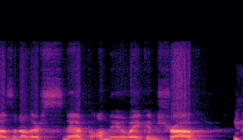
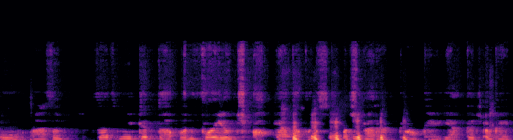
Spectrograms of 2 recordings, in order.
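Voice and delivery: whispered, breathy mumbling under the breath; 2 semitones higher, 7 dB quieter than usual. A character pruning an awakened shrub as it walks, muttering under his breath. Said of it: "he's kind of like muttering under his breath".

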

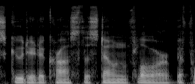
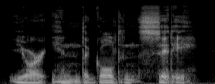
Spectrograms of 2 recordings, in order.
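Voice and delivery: put-on raspy, rasping old man's voice. Narrator reading a gray-haired man answering a question, rasping. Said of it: "he rasped".

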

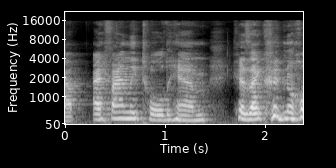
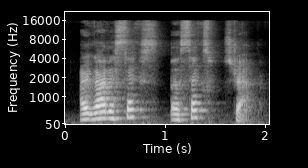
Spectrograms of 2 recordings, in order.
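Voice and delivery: put-on dead serious, stone-cold deadpan, no hint of joking; 3 semitones higher, 5 dB quieter than usual. Retelling telling a partner about a new strap, imitating own deadpan delivery. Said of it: "in my stone cold straight face".

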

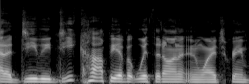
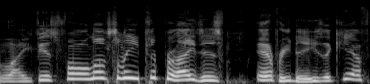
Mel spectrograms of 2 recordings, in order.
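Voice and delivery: high, swooping, sing-song dopey cartoon voice; 8 semitones higher than usual. Trying out voices in a group: Goofy voice. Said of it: "He turned into Goofy".

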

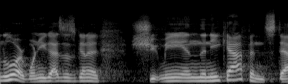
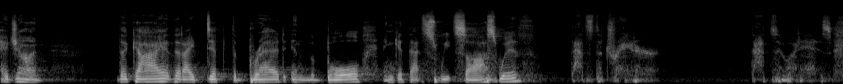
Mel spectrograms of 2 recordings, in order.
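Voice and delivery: soft, hushed, confiding whisper; 6 semitones lower, 5 dB quieter than usual. Retelling a scene at a table, imitating a whisper. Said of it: "Jesus turns to John and just whispers back".

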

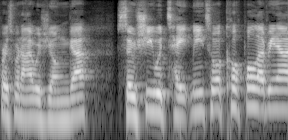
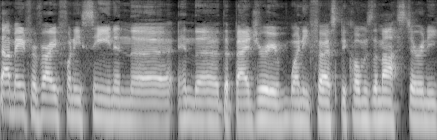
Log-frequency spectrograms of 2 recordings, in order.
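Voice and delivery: normal talking voice

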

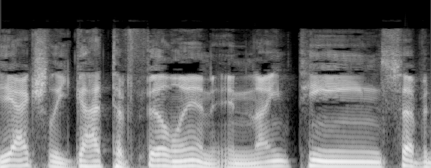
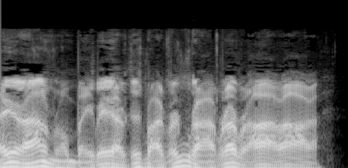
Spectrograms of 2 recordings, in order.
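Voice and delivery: slurred, mumbled top-forty radio DJ patter; 7 semitones lower, 4 dB quieter than usual. Mocking top forty radio DJs: imitating mumbling top forty DJ. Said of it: "this top forty mumbling about".

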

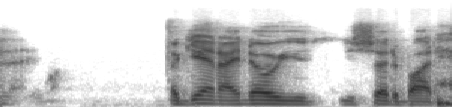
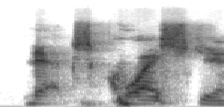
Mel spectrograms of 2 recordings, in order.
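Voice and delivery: put-on guttural voice, pitched higher; 2 semitones higher, 3 dB louder than usual. Retelling how a man refused to answer a question, guttural voice impression. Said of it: "he had a real guttural voice".

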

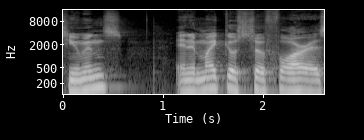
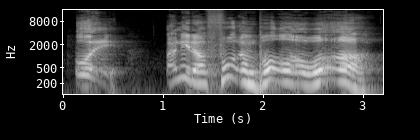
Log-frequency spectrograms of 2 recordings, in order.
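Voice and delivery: put-on Irish accent, very high; 9 semitones higher, 6 dB louder than usual. Announcing another impression, the speaker plays an Irish guy waking up hungover: hungover Irish guy impression. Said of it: "An Irish guy, when he wakes up hungover".

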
